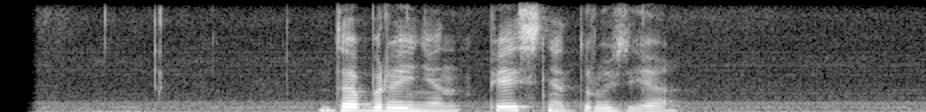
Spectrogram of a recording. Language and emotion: Russian, neutral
